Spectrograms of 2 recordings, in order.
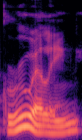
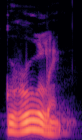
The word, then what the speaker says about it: grueling: uel we don't say it's not grueling it's grueling use the long u plus the light L grueling it's grueling is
